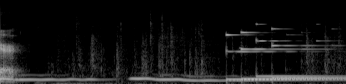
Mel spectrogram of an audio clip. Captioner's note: hums; whimsical music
